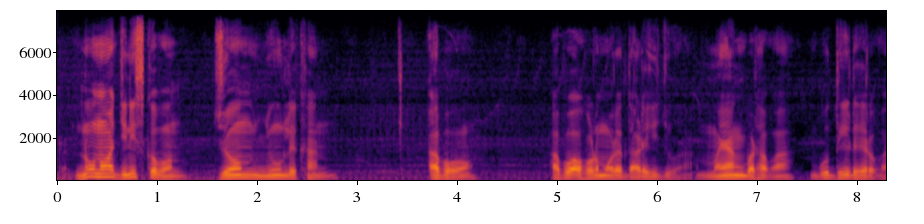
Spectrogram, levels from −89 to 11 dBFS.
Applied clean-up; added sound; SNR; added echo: none; none; none; none.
